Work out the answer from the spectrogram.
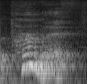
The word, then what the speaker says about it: permit: in between, but the permit will permit you to build something. Will Permit somebody to do something. They sound the same way. It's just one is strong. It's where the accent falls.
